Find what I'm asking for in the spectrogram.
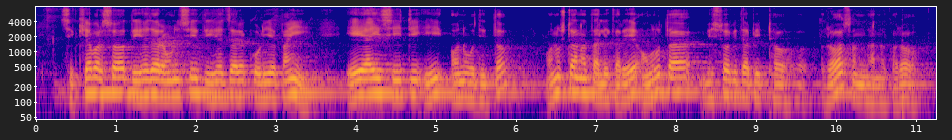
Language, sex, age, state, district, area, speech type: Odia, male, 45-60, Odisha, Kandhamal, rural, read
